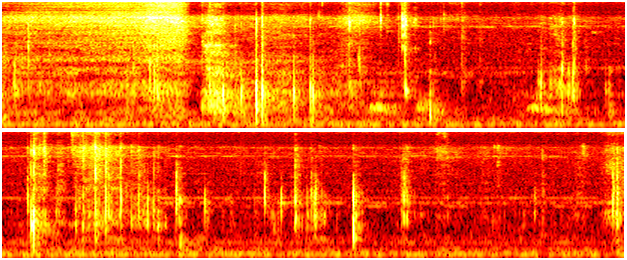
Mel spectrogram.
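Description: Close-up chewing and mouth sounds from someone eating, with scattered small clicks and a brief rustle near the start as the black plastic takeout container is handled.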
